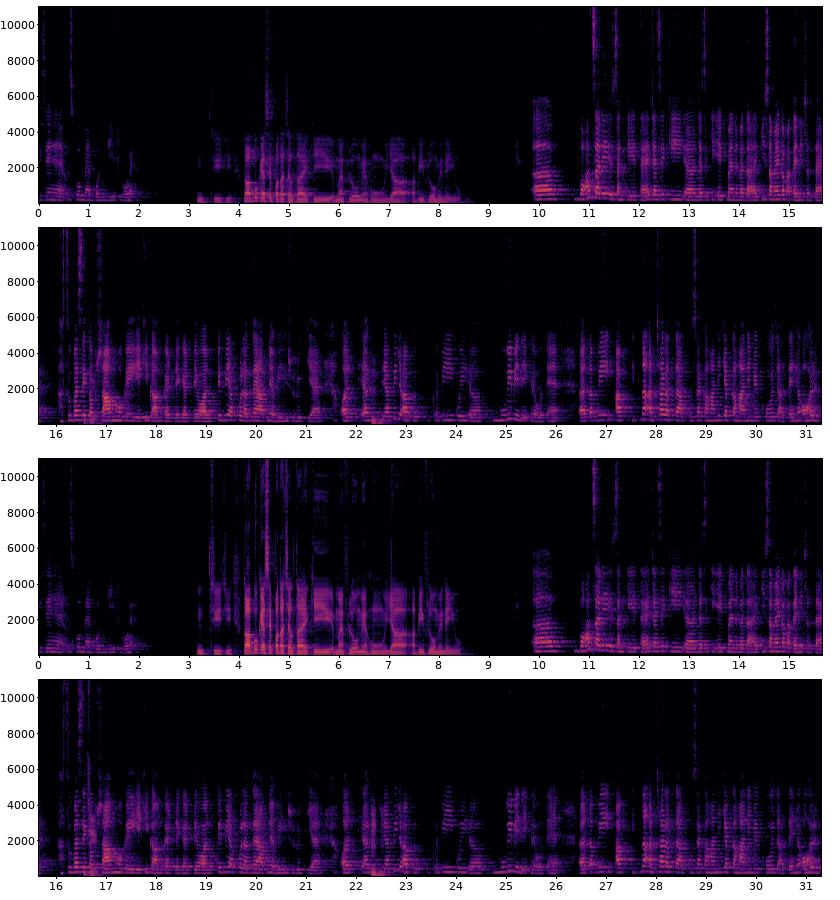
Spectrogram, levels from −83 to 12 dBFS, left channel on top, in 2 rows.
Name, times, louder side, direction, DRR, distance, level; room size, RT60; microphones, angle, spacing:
voice 1, 0.0-1.9 9.9-10.3 10.7-15.7 16.0-23.3 23.5-27.4 27.7-31.2, left 2 dB, 20° left, 7 dB, 1.4 m, -39 dB
voice 2, 3.2-8.5 16.6-16.8 22.3-22.6, right 6 dB, 70° right, 12 dB, 0.4 m, -36 dB
17.0 x 6.8 x 8.6 m, 1.1 s
head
